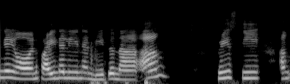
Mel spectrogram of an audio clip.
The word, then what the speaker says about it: Christy Ng: And ngayon finally nandito na ang Chrisy. Ang kanyang spelling ay Chrisy Nang pero ang pronunciation niya is Chrisy Ang. Chrisy Ang parang Christi Ang pero lalagyan mo lang siya ng Chrisy Ong.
